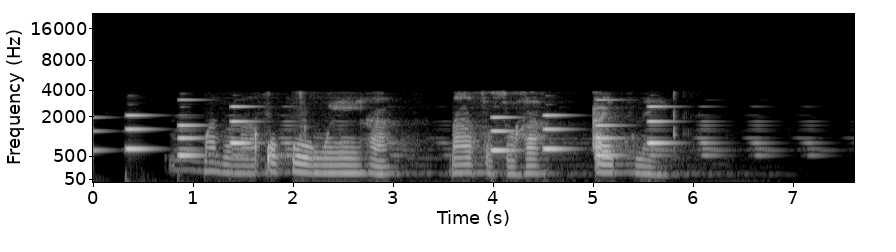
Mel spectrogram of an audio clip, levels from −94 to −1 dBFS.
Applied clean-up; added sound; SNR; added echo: none; Ringtone; -5 dB; reverberation time 1.0 s.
